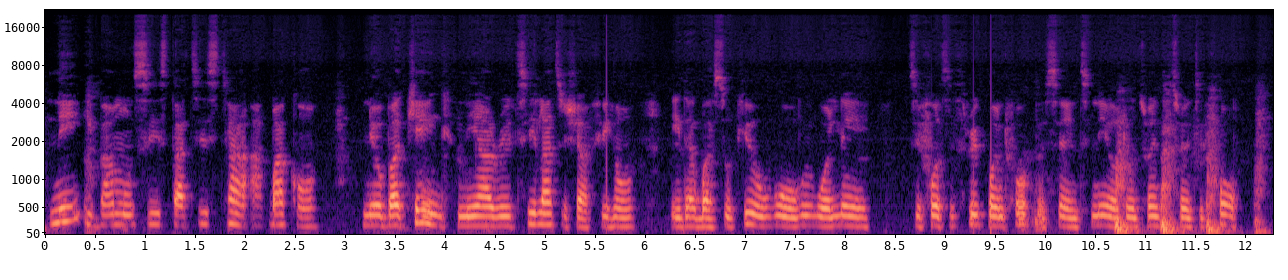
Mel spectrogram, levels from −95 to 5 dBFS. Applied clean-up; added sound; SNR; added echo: none; none; none; none.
